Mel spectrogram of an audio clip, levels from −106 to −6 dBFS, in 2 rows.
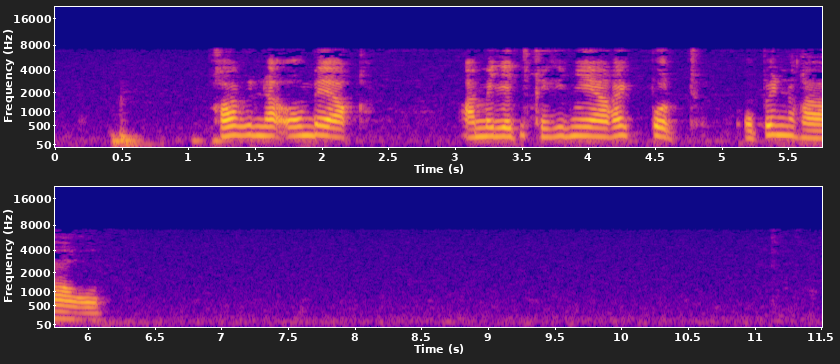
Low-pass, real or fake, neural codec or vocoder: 7.2 kHz; real; none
